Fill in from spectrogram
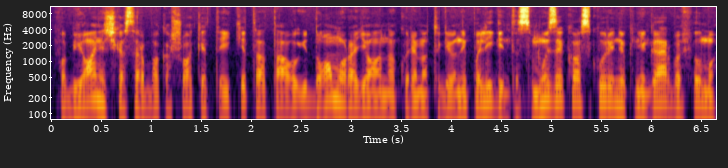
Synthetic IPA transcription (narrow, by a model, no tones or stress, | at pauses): foːbʲɪjoːnʲɪʃʲkʲɛsɐɾbɐkɐʃkoːkʲɪt̪ɐɪkʲɪt̪ɐt̪ɐʊiːd̪oːmuɾɐjoːnɐkʊɾʲɛmʲɛt̪ʊɡʲɪʋʲɛnɐɪpɐlʲiːɡʲɪnʲt̪ʲɪsʊmʊzʲɪkoːskuːɾʲɪnʲʊknʲiːɡɐɐrbɐfʲɪlˠmʊ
